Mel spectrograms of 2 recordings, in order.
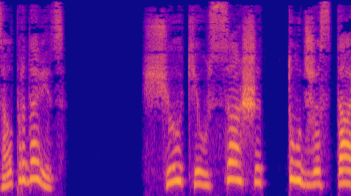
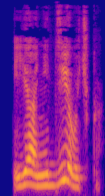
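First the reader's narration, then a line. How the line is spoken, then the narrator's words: Angry. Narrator (Russian): сказал он сердито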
